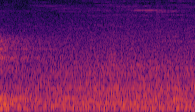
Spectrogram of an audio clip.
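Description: Steady, even background noise with no voice and no distinct events.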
